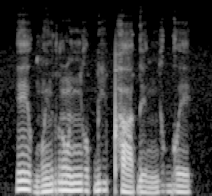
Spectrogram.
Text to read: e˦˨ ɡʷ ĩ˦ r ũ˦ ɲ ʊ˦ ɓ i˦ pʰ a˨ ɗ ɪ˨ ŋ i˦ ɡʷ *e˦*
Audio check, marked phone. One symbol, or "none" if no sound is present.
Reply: e˦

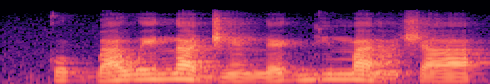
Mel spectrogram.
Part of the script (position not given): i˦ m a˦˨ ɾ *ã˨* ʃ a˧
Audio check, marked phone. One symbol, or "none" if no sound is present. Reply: ã˨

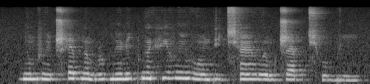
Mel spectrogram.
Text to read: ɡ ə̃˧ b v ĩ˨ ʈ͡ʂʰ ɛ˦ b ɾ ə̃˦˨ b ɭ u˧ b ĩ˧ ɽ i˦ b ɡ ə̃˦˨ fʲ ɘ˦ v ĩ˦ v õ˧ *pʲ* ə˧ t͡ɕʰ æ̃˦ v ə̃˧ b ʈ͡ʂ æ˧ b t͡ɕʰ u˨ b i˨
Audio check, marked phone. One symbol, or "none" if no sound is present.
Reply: bʲ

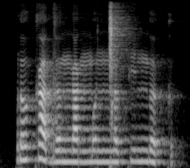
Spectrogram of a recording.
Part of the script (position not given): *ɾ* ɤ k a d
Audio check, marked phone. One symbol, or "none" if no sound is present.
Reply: ɾ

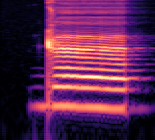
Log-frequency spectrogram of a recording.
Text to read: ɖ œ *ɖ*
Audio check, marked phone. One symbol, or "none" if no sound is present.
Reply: none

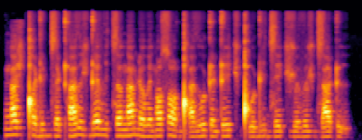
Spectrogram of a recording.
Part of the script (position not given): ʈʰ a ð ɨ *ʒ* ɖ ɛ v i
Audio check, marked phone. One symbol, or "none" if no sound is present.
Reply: ʒ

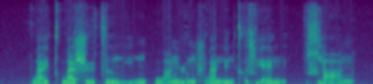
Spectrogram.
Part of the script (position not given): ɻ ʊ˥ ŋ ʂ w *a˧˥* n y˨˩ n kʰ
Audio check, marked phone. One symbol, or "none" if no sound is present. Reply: a˧˥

